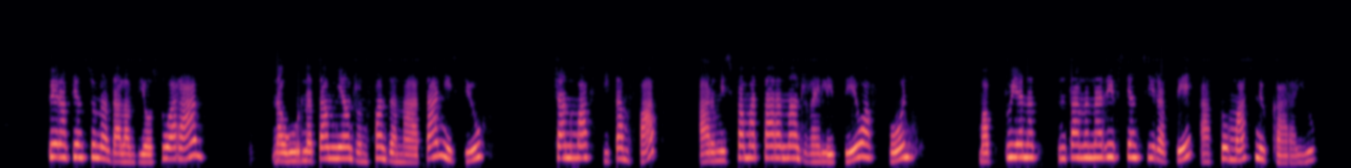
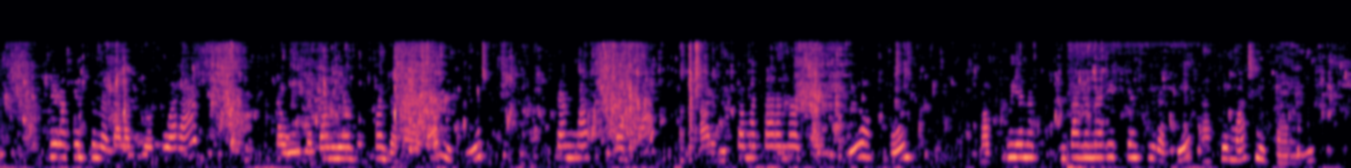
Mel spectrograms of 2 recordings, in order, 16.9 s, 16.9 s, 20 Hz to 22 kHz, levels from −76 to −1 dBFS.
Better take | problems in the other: first | noise reduction (classical method Wiener filter)

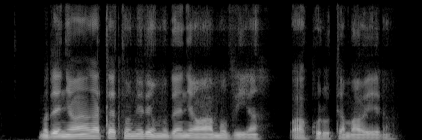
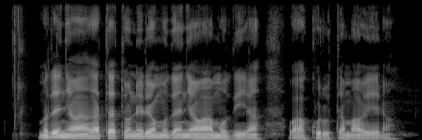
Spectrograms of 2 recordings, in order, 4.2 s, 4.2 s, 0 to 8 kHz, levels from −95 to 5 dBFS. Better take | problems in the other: second | noise reduction (neural mask model DeepFilterNet 3)

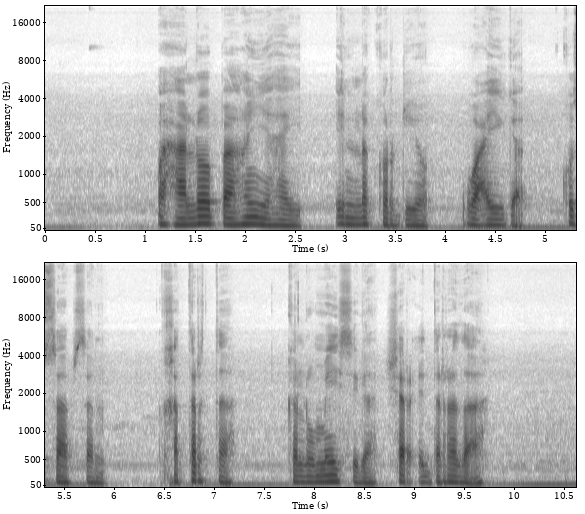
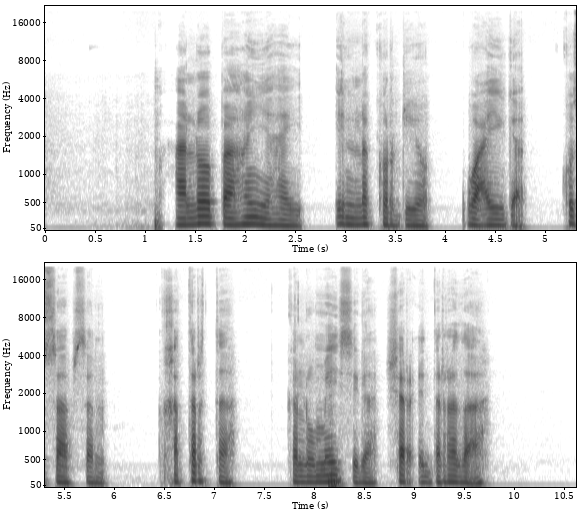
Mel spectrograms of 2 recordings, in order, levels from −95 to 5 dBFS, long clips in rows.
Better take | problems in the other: first | noise reduction (neural mask model RNNoise)

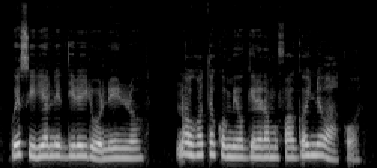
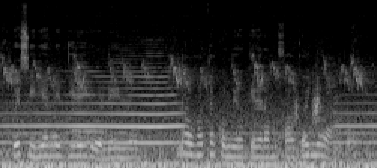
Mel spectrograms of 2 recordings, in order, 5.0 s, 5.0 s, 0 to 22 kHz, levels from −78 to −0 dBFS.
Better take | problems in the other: first | background sound (Fowl + Wind instrument, woodwind instrument); 3 dB above the speech

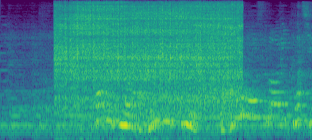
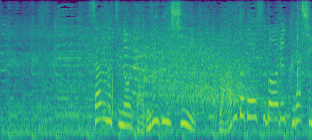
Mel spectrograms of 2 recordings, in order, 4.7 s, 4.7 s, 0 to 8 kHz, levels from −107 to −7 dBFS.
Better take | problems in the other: second | background sound (Engine); as loud as the speech // room echo; dies away in 0.6 s

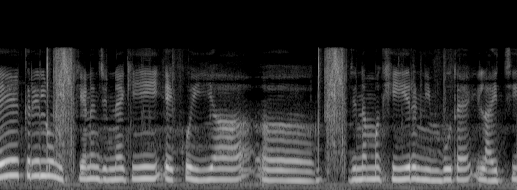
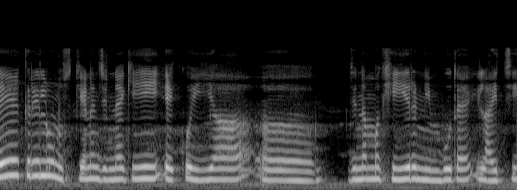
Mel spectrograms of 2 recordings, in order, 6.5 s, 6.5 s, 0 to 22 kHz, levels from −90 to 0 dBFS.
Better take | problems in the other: second | background sound (Tearing); 15 dB below the speech

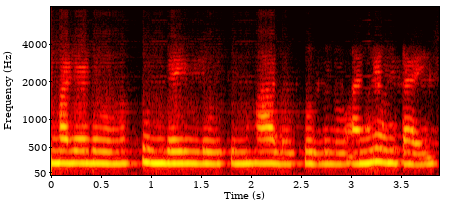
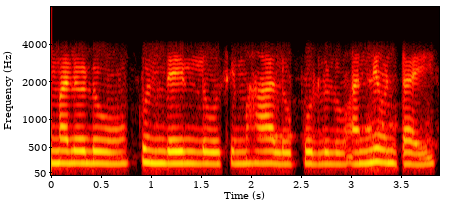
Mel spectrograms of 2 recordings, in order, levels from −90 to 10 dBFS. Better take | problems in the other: second | noise reduction (neural separator model SepFormer DNS4)

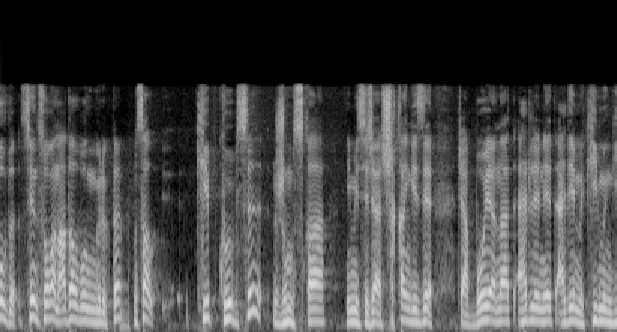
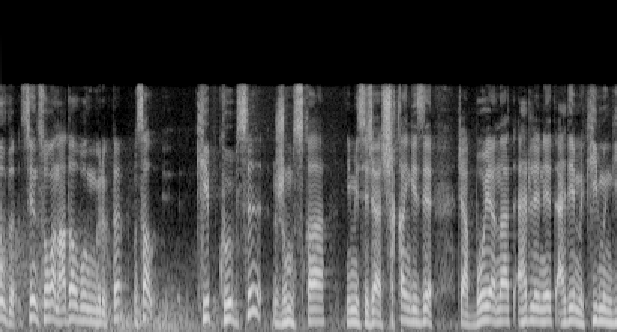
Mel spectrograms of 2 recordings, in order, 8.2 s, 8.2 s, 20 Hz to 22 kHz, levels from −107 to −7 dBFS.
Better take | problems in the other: first | background sound (Thunder); 20 dB below the speech

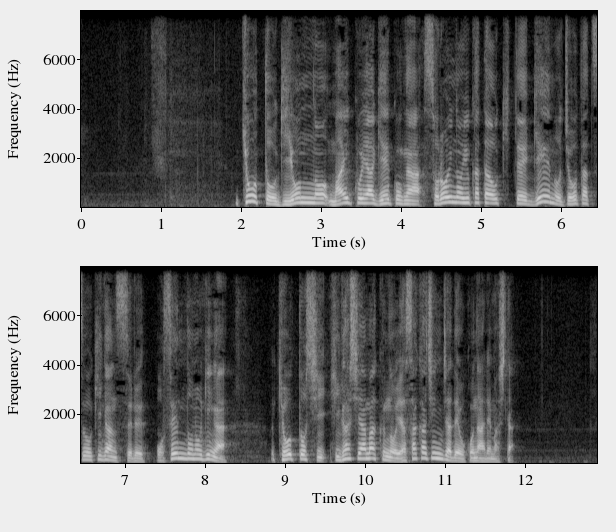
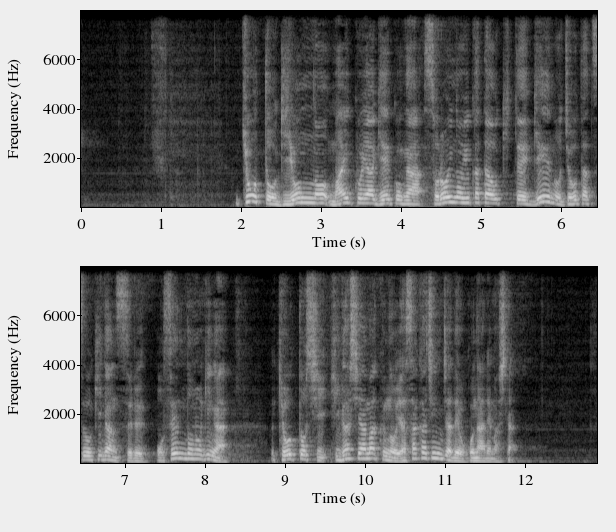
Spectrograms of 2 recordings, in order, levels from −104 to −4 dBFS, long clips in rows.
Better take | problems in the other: first | room echo; dies away in 0.5 s

